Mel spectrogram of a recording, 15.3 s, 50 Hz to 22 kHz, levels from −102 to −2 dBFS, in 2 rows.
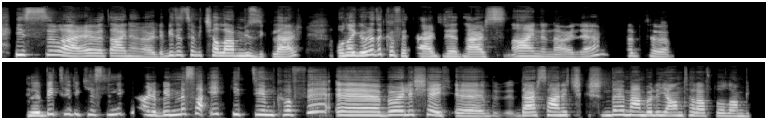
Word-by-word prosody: hissi 300 0 +1
var. 220 -8 +4
Evet, 210 0 -1
aynen 195 -3 -1
öyle. 155 +3 -7
Bir 255 - -3
de 275 - -5
tabii 255 -1 -6
çalan 225 -3 +2
müzikler. 175 0 -1 0.3
Ona 220 +4 +2
göre 245 +7 +3
de 330 - 0
kafe 260 -8 -4
tercih 180 0 0
edersin. 170 -1 0
Aynen 190 -3 0
öyle. 160 - -5 0.3
Tabii, 215 -2 -9
tabii. 170 -2 -6 1.2
Tabii, 235 +9 +4
tabii 340 -2 -2
kesinlikle 315 +6 -3
öyle. 260 -4 0
Benim 280 +2 +3
mesela 350 +2 +1
ilk 360 0 -4
gittiğim 310 -2 +2
kafe, 300 - -3 0.3
eee, 260 -1 +5
böyle 290 +1 +3
şey, 290 -4 0
eee, 200 -2 0
b 220 - -17
eee, 215 - -17
dershane 250 +2 +3
çıkışında 255 +1 -6
hemen, 275 -3 +3
böyle, 255 0 0
yan 240 -1 +1
tarafta 225 -2 -3
olan 200 -1 -3
bir 190 - -15
245 Hz, 170 wpm, -21 LUFS, 200-290 Hz, 1.2 s, eee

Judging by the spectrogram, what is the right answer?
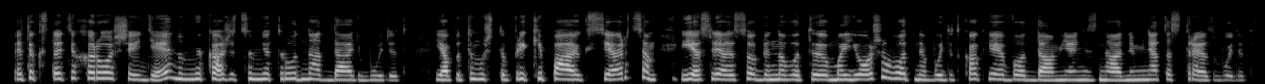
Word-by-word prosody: Это, 250 +5 -1
кстати, 265 +2 -2
хорошая 280 -4 +1
идея, 210 +6 0
но 265 -2 +2
мне 245 +1 0
кажется, 240 +1 0
мне 245 0 +2
трудно 250 -1 -1
отдать 210 -1 0
будет. 195 0 -8 0.3
Я 210 -2 +6
потому 230 +4 -2
что 225 0 -6
прикипаю 240 -1 +2
к - - -19
сердцем, 250 +3 0 0.2
и 225 - -2
если 230 +1 +3
особенно 225 0 0
вот, 215 0 -4
э, 220 -1 +4
моё 225 +2 +2
животное 260 -7 -1
будет, 215 0 -5
как 245 -1 -2
я 245 -2 +2
его 220 -1 -2
отдам, 200 -1 +1
я 205 0 0
не 205 0 -1
знаю, 195 -1 +1
для 200 +1 0
меня 215 +1 +2
это 230 - -6
стресс 210 -3 -2
будет. 195 -1 -13
225 Hz, 175 wpm, -23 LUFS, 210-250 Hz, 0.3 s, Я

